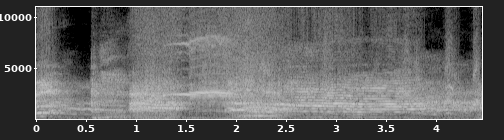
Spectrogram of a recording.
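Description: An agonized yowl from a black cat as it leaps to attack: a loud, drawn-out, wavering cry with a strained, scream-like tone after a brief opening burst.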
